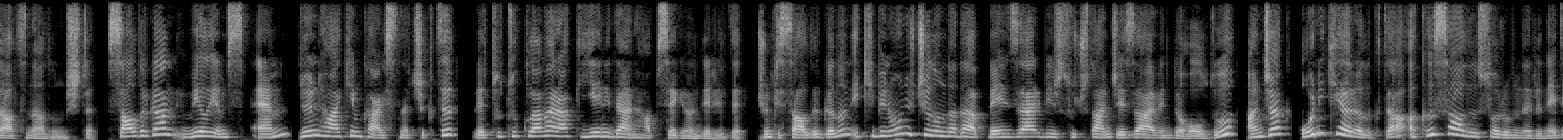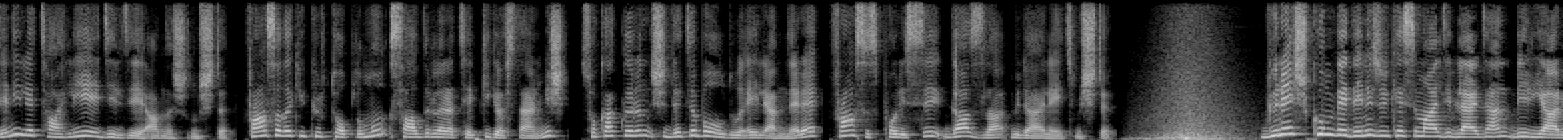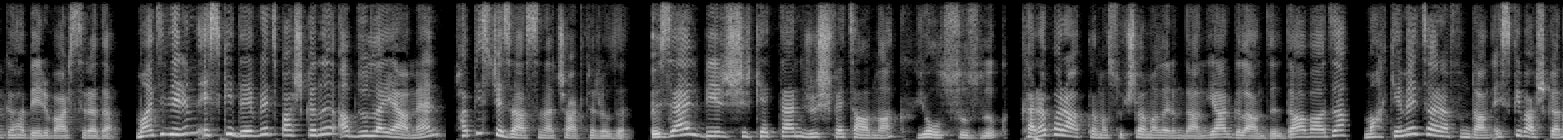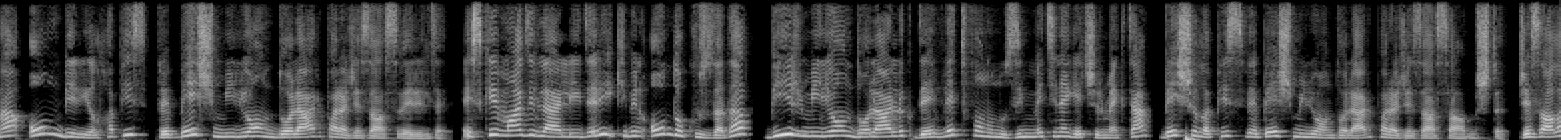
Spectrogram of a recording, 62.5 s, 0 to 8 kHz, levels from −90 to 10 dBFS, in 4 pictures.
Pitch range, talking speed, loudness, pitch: 160-260 Hz, 115 wpm, -17 LUFS, 205 Hz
